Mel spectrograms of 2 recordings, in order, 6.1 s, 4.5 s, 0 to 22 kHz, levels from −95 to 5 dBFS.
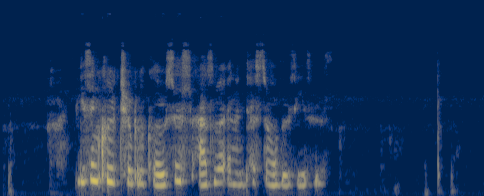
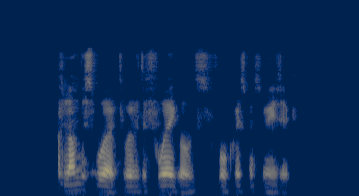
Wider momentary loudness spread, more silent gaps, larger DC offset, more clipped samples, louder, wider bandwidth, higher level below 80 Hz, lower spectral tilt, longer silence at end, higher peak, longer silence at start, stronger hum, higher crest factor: about the same, 16 LU vs 15 LU; neither; neither; neither; first, -26 LUFS vs -41 LUFS; about the same, 7.8 kHz vs 8 kHz; first, -72 dBFS vs -90 dBFS; first, -5.5 dB/octave vs 0.5 dB/octave; first, 2.05 s vs 0.9 s; first, -8 dBFS vs -22 dBFS; about the same, 0.75 s vs 0.7 s; neither; about the same, 20 dB vs 20 dB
